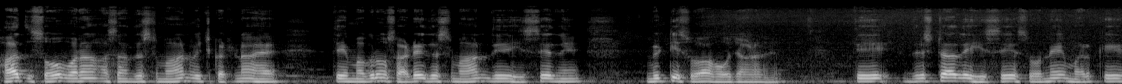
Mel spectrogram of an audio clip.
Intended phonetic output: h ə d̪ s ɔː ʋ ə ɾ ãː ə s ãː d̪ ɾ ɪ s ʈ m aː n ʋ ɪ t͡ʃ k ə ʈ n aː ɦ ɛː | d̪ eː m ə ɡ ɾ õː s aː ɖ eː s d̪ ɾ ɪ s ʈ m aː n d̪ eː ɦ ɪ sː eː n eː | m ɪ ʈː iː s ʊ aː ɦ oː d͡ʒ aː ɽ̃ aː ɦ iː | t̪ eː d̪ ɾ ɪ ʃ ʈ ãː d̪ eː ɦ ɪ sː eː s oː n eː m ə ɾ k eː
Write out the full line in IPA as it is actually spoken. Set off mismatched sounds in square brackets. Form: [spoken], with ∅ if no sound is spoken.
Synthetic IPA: h ə d̪ s ɔː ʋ ə ɾ ãː ə s ãː d̪ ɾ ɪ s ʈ m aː n ʋ ɪ t͡ʃ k ə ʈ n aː ɦ ɛː | [t̪] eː m ə ɡ ɾ õː s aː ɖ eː [∅] d̪ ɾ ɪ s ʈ m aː n d̪ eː ɦ ɪ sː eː n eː | m ɪ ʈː iː s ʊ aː ɦ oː d͡ʒ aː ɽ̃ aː ɦ [ɛː] | t̪ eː d̪ ɾ ɪ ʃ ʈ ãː d̪ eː ɦ ɪ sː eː s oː n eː m ə ɾ k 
